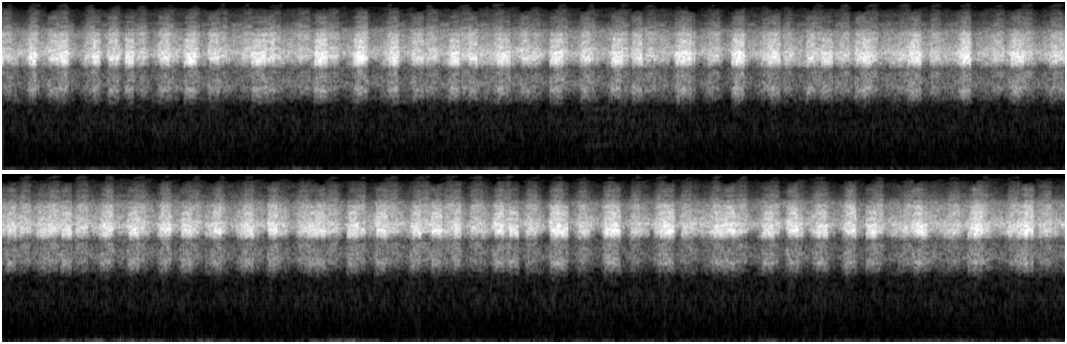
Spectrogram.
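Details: In a Greek pine forest at midsummer, many cicadas keep up a shrill, rasping drone, rapidly throbbing and unbroken for the whole stretch, with no birds, wind or voices.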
